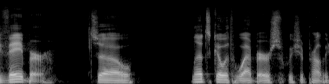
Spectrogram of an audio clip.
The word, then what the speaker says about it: Weber: the regular pronunciation is Weber and the German pronunciation would be Weber so let's go with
